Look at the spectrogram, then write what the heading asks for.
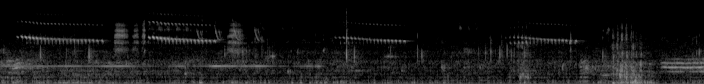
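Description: A bird calling four times, about every three seconds: each call a drawn-out, slightly falling trill lasting about a second. A faint steady hum sits underneath, and there are a few short rustles.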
